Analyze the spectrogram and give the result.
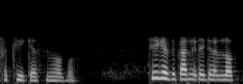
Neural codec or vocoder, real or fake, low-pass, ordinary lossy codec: codec, 16 kHz in and 24 kHz out, 0.8 kbps, FocalCodec, streaming, 65536 codes; fake; 3.6 kHz; none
